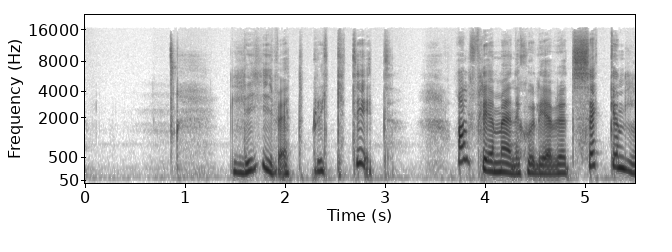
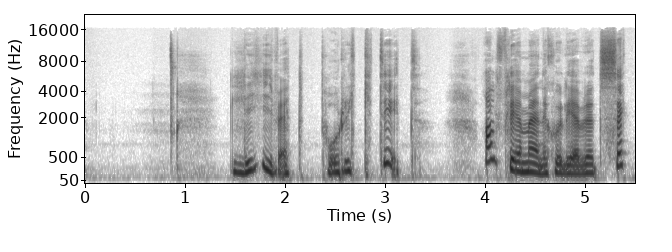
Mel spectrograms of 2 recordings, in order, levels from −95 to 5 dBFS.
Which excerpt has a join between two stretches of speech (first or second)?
first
